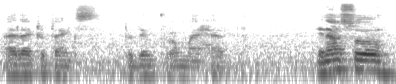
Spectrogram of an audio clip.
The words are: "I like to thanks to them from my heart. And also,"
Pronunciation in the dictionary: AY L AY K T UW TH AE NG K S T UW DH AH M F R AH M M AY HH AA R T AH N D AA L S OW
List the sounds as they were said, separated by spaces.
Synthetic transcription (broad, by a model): AY L AY K T UW T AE NG K S T UW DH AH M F R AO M M AY HH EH L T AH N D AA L S OW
